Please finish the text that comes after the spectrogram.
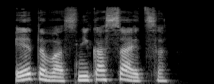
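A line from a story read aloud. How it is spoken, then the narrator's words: Cold curt man. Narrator (Russian): холодно отрезал мужчина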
